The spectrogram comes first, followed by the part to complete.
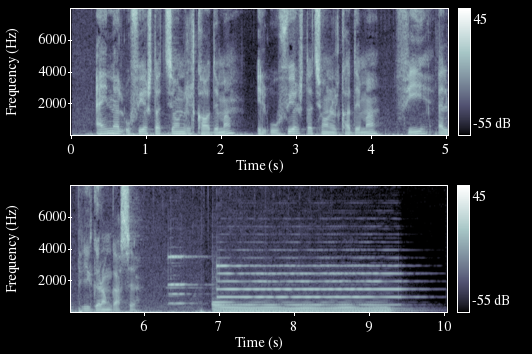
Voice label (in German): Hoerbeispiel Arabisch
